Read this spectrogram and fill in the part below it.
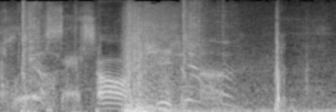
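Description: A fireball bursts with a loud whooshing roar.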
